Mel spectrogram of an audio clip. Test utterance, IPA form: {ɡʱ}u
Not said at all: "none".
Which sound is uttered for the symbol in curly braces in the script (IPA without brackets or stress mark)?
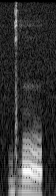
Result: ɡʱ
